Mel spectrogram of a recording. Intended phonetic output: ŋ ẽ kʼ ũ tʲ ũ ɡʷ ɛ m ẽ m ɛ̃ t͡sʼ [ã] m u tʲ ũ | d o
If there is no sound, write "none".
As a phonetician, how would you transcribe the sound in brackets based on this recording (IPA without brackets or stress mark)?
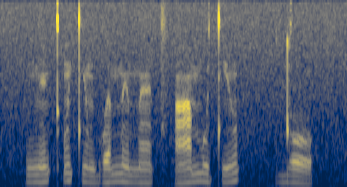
ã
